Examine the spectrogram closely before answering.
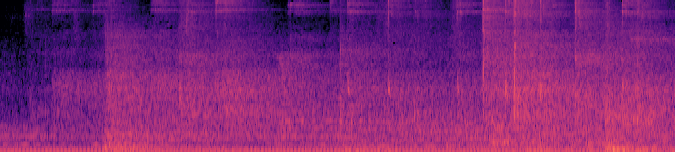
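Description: Table tennis rally: a celluloid-style plastic ball clicking off bats and the table in quick alternation, with a few sharp knocks about a second apart through the second half.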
